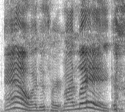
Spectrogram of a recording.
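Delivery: normal talking voice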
